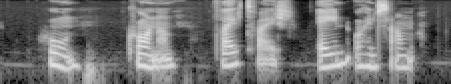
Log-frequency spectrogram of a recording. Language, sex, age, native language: Icelandic, female, 14, Icelandic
